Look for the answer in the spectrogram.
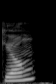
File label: "giong9", Taiwanese syllable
